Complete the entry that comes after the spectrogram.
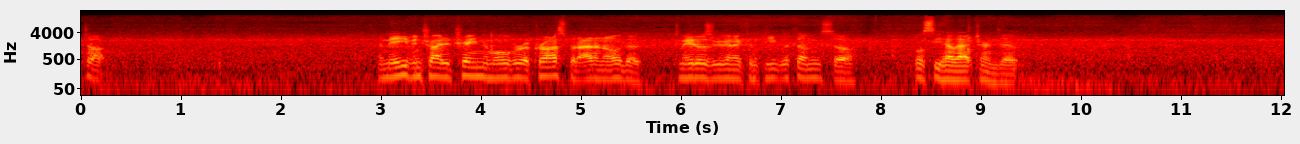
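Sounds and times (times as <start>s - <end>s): sprayer nozzle hissing: 0.0s - 12.0s.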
